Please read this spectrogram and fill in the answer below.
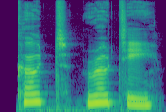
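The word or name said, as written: Côte-Rôtie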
